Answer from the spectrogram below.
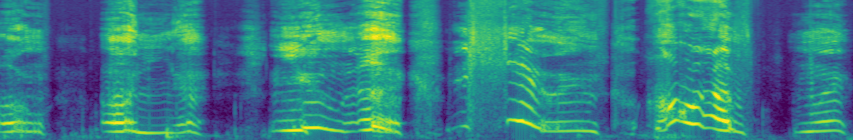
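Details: Adult with cerebral palsy who uses a wheelchair and walker and describes his own speech disability; his words are revoiced by another speaker; dysarthria (cerebral palsy).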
